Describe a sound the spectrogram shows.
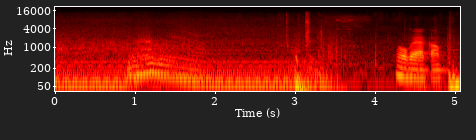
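A car engine idles and revs.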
